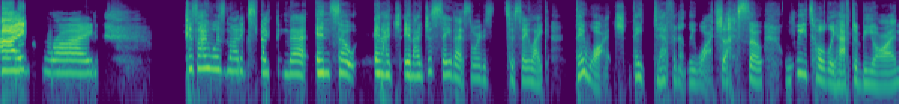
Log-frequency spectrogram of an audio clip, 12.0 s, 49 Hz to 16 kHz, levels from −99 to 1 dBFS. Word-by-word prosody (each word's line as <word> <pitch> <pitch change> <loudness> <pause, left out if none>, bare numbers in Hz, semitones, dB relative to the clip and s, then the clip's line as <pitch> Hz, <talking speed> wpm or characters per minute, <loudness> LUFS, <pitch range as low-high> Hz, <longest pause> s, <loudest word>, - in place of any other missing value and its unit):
I 320 +1 +14 0.3
cried 280 -1 -1 1.2
'cause 350 0 +2
I 360 0 +3
was 345 -3 -4
not 305 -1 -7
expecting 285 -2 -4
that, 265 -3 -2
and 280 -2 +1
so 410 +10 -1 0.2
and 275 -1 +1
I 255 0 -2
j - - -4
and 245 - 0
I 235 0 -6
just 300 +5 -2
say 260 0 -4
that 215 -4 -6
sort 210 -1 -11
of 190 - -15 0.2
to 195 - -5
say 185 -1 -3
like, 165 -2 -9 0.4
they 270 +5 -2
watch, - - -5
they 225 -2 -8
definitely 180 -2 -11
watch 145 -2 -3
us, - - 0
so 180 -6 -1 0.5
we 275 -2 0
totally 180 -9 -3
have 145 0 -2
to 190 - -3
be 160 0 -10
on, 140 0 -5
260 Hz, 180 wpm, -23 LUFS, 190-285 Hz, 1.2 s, I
